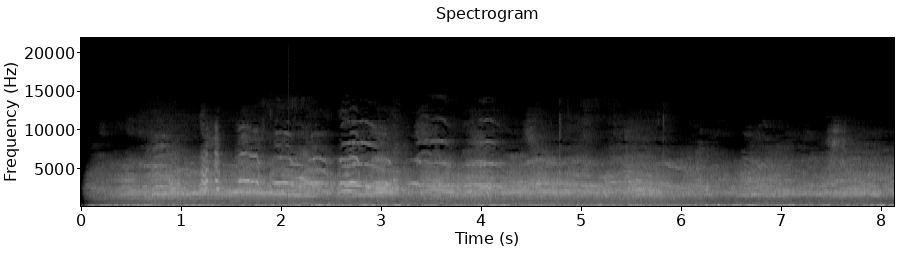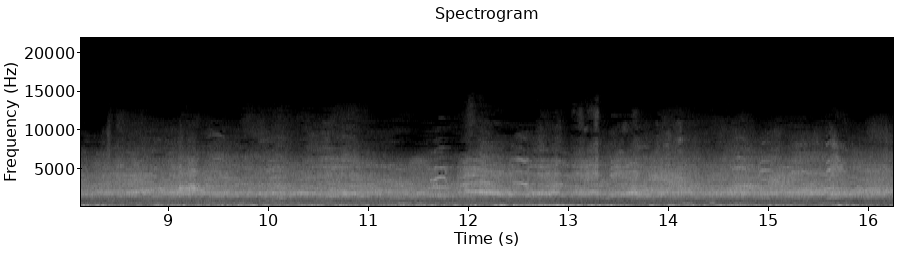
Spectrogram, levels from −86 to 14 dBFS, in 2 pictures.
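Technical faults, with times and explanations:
2.08 s, underrun with held sample: the output ran dry for 1.45 ms, which fits a 64-sample gap. The waveform freezes flat, then audio resumes with a little missing.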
